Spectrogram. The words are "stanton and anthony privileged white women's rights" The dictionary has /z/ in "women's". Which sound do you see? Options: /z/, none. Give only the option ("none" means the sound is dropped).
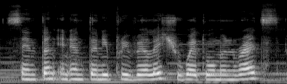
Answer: none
